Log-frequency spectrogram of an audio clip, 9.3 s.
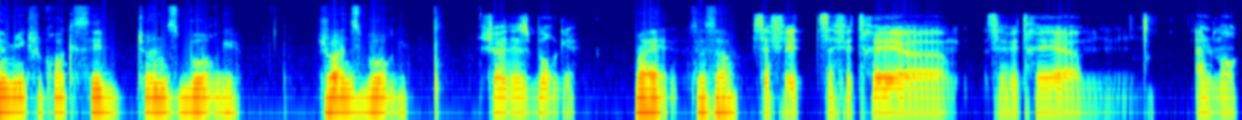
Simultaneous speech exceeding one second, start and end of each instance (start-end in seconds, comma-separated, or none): none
